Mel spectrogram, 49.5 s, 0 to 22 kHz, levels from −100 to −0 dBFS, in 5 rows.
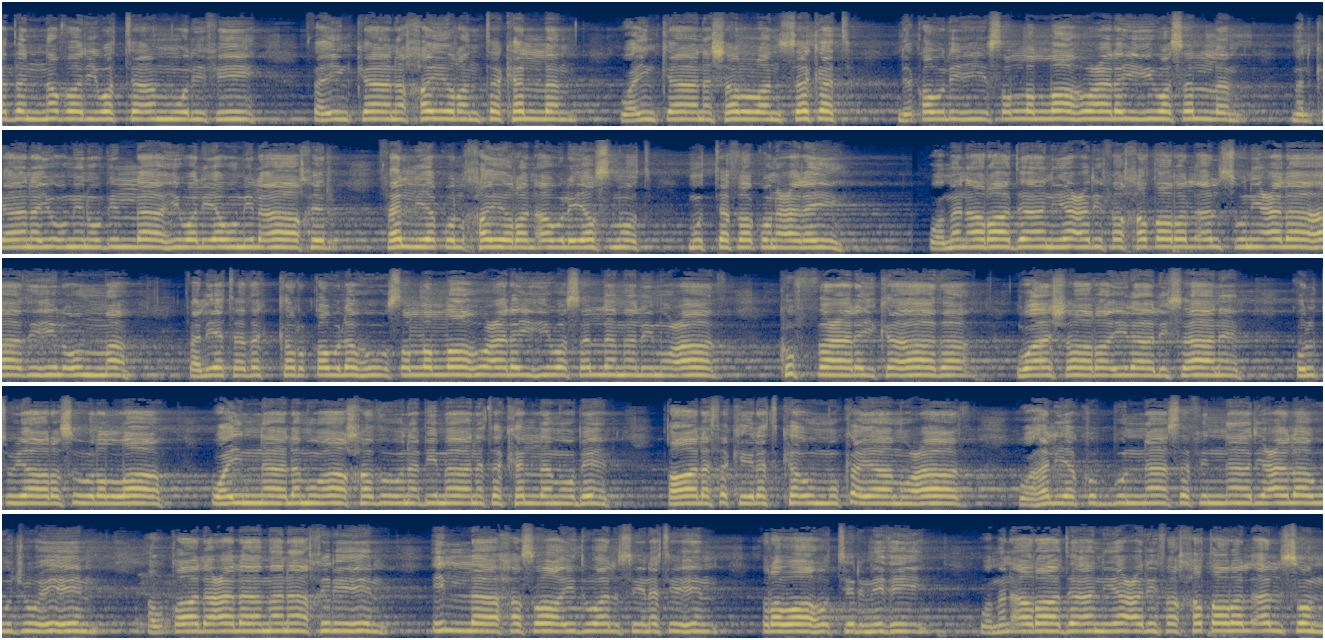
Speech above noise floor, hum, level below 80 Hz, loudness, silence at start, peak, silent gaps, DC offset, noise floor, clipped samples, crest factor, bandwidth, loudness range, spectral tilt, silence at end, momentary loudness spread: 24 dB; none; -64 dBFS; -21 LUFS; 0 s; -2 dBFS; none; under 0.1%; -45 dBFS; under 0.1%; 20 dB; 15.5 kHz; 2 LU; -2.5 dB/octave; 0 s; 10 LU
